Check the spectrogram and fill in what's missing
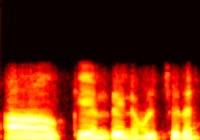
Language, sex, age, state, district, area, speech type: Malayalam, male, 18-30, Kerala, Kasaragod, rural, conversation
